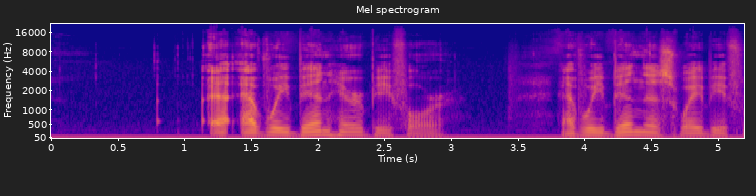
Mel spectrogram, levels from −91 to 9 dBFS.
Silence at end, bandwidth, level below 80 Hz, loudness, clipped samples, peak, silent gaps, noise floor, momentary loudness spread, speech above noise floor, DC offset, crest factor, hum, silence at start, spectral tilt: 0 s; 19.5 kHz; -50 dBFS; -26 LUFS; under 0.1%; -2 dBFS; none; -50 dBFS; 13 LU; 23 dB; under 0.1%; 28 dB; none; 0 s; -3 dB/octave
